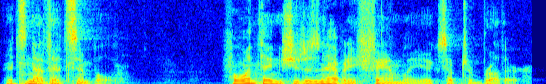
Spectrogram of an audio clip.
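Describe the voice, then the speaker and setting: Man voicing a low, husky, grim blind warrior. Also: lively intonation, fast talker, full character voice. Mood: guarded. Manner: terse, grave, dismissive. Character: grim, weary blind male warrior, former jarl. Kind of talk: dramatised reading of a myth tale.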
